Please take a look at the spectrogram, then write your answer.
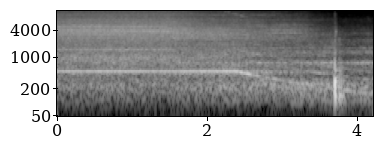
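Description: A vacuum, a drill, a can opener and a diesel heater all run together off a portable power station, making a steady broadband whir with a motor tone that slides downward, then a sharp click near the end.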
